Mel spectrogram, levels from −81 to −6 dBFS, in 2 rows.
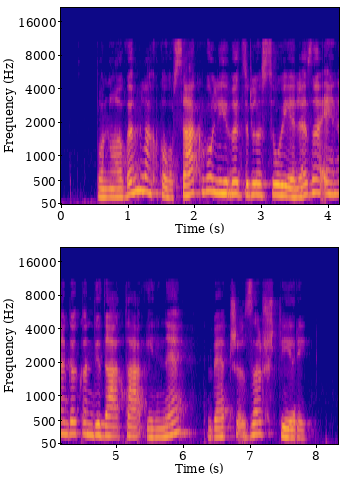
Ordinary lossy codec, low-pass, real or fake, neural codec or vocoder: none; 10.8 kHz; fake; codec, 24 kHz, 3 kbps, HILCodec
